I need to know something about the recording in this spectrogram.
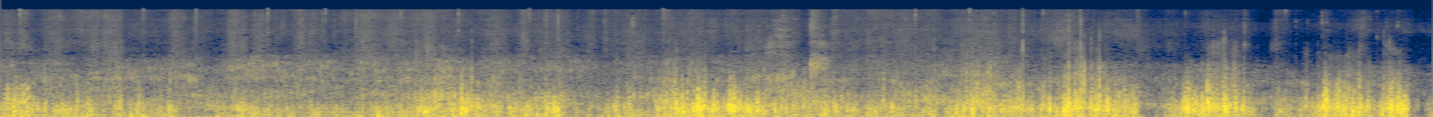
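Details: Gusty wind buffets the microphone in rolling surges outdoors, with faint voices mixed into the roar.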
